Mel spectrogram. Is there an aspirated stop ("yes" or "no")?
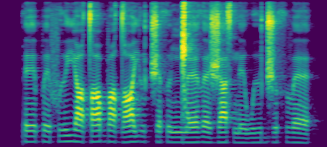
no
